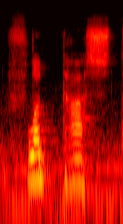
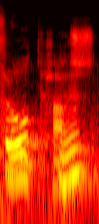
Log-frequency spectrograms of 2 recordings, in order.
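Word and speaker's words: flodhäst: This one, flodhast. Very good. Ooh. Flodhast. Flodhast. The O is pronounced ooh, like very flodhast.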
